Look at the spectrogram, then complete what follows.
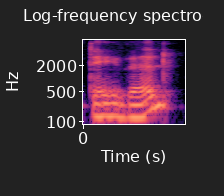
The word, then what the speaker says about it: David: Sounds just like day and then vid with a relaxed I, first syllable stress. So I would write it that way, David.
